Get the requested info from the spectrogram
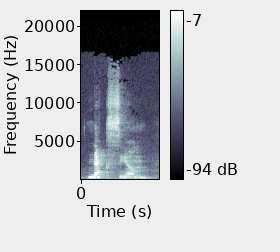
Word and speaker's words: NXIVM: So, I'm telling the story of Nexium. It is spelled N X I V M, mm-hmm. all caps. It almost it looks like Roman numerals.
